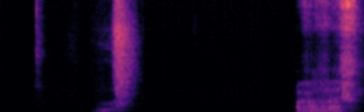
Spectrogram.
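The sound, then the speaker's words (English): Two dogs, Abby and Malcolm, who is part pit bull, growl while playing: a brief snap, then a rough mid-length growl, a pause, and a louder, harsher growling burst at the end. No one speaks. “Well, now they're playing. Good. Play.”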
